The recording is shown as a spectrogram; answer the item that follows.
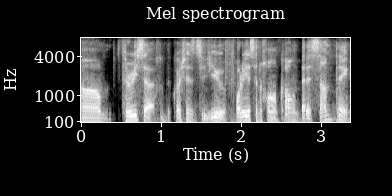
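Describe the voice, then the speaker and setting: A man talks in a normal speaking voice at medium pitch, with ordinary pitch variation and a fairly quick pace. The sound is dry and close, with no echo. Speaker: workshop moderator. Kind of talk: panel discussion.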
